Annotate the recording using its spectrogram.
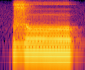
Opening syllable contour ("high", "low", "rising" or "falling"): low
